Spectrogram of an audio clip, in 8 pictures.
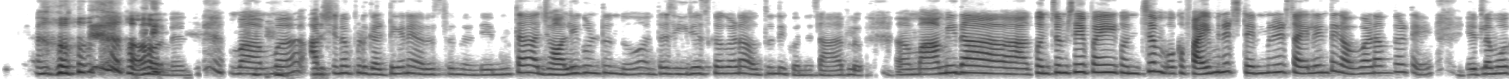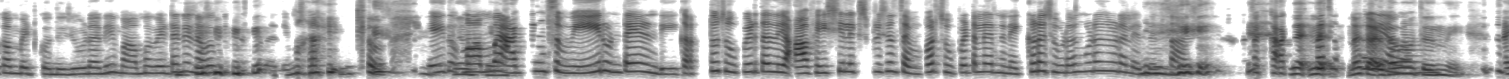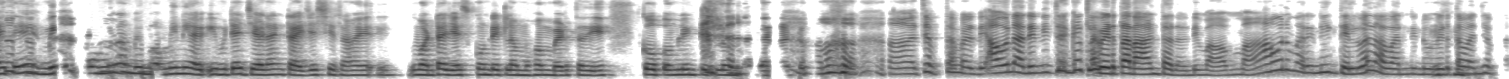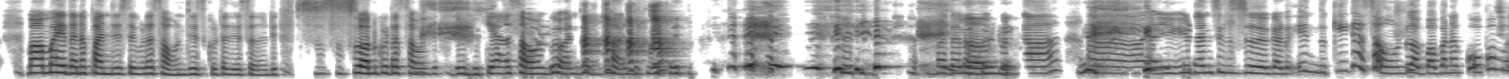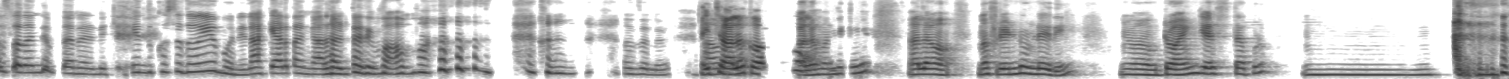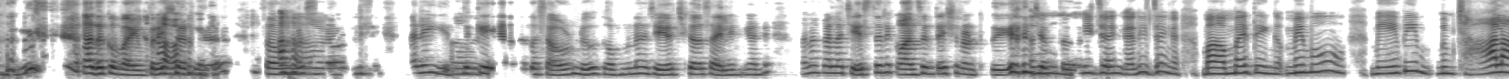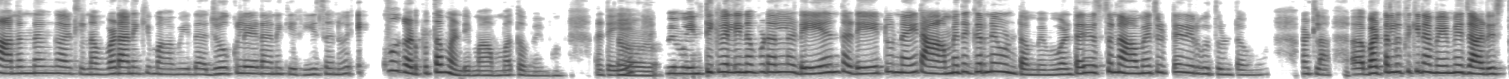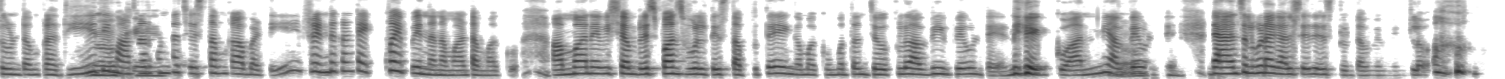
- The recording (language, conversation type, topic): Telugu, podcast, గొడవలో హాస్యాన్ని ఉపయోగించడం ఎంతవరకు సహాయపడుతుంది?
- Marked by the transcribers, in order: laughing while speaking: "అవు‌నండి"; chuckle; throat clearing; in English: "జాలీగా"; in English: "సీరియస్‌గా"; in English: "ఫైవ్ మినిట్స్, టెన్ మినిట్స్, సైలెంట్‌గా"; laugh; laughing while speaking: "మా ఇంట్లో"; in English: "యాక్టింగ్స్"; in English: "కరెక్ట్"; in English: "ఫేషియల్ ఎక్స్ప్రెషన్స్"; chuckle; in English: "కరెక్ట్"; in English: "మమ్మీ‌ని ఇమిటేట్"; laugh; in English: "ట్రై"; chuckle; chuckle; in English: "సౌండ్"; laughing while speaking: "అవును"; in English: "సౌండ్"; in English: "సౌండ్"; laugh; in English: "యు యుటెన్సిల్స్"; other background noise; in English: "సౌండ్"; laugh; in English: "ఫ్రెండ్"; in English: "డ్రాయింగ్"; in English: "వైబ్రేషన్ సౌండ్"; laugh; in English: "సౌండ్"; in English: "సైలెంట్‌గా"; in English: "కాన్సంట్రేషన్"; laughing while speaking: "అని"; in English: "మే బి"; in English: "రీజన్"; in English: "డే"; in English: "డే టూ నైట్"; in English: "ఫ్రెండ్"; in English: "రెస్పాన్సిబిలిటీస్"; chuckle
